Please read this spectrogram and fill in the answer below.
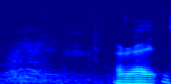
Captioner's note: crowd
